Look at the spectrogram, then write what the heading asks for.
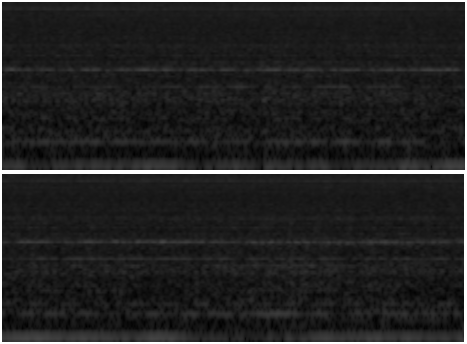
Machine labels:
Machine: fan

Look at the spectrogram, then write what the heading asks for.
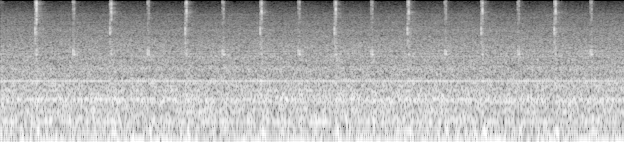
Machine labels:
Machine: valve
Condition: abnormal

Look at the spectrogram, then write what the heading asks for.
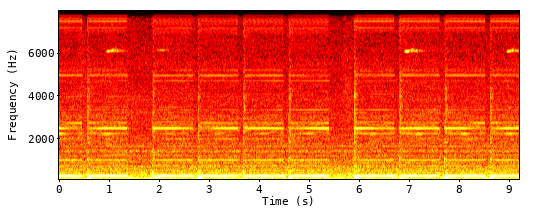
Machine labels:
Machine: slide rail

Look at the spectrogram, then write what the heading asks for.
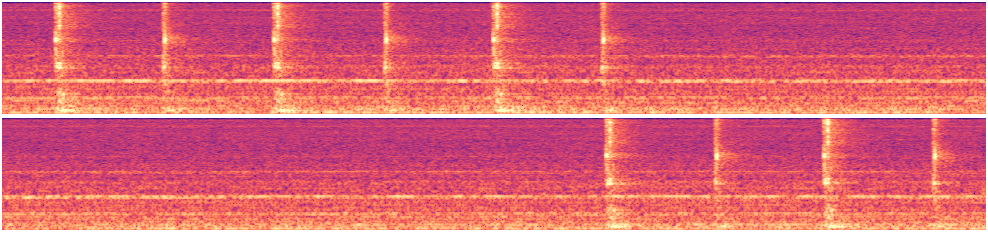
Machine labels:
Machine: valve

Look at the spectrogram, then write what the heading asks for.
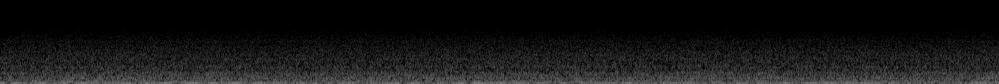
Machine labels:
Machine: fan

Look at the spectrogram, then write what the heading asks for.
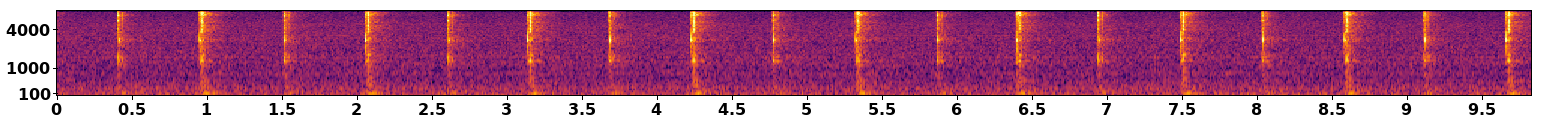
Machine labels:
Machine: valve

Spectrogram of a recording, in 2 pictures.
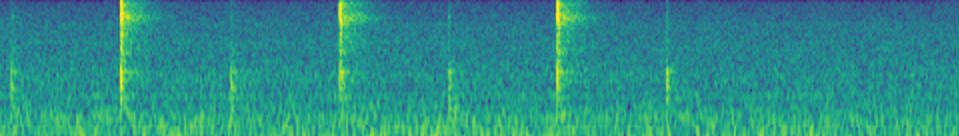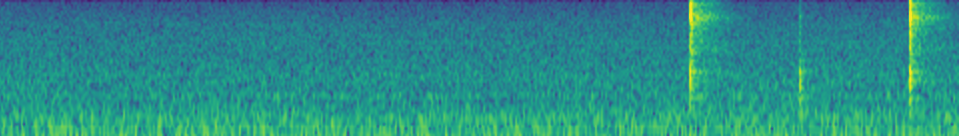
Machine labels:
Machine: valve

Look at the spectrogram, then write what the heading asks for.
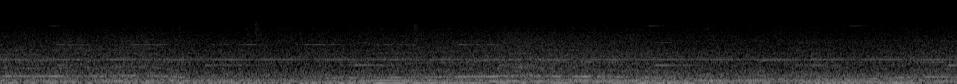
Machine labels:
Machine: fan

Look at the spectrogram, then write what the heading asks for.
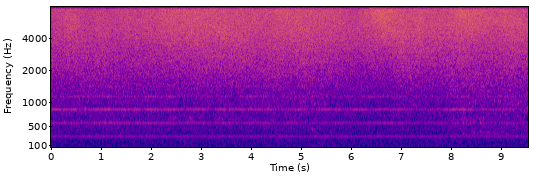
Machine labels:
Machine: fan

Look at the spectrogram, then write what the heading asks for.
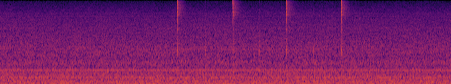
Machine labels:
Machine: valve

